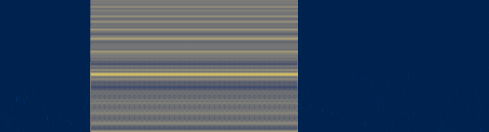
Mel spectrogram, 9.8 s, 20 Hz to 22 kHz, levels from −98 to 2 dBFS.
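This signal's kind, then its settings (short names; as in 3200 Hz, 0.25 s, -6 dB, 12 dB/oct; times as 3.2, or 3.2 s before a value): pulse 2190 Hz, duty 44% -14 dBFS 4.14 s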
